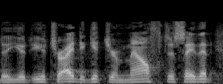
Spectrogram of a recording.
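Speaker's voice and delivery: normal talking voice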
